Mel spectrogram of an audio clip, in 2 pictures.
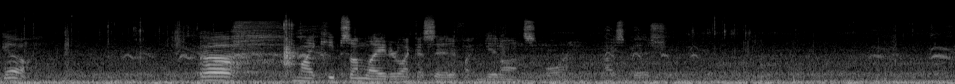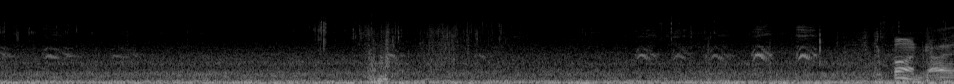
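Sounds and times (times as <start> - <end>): wind rumble: 0.0 - 19.0
river water: 12.5 - 18.7.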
